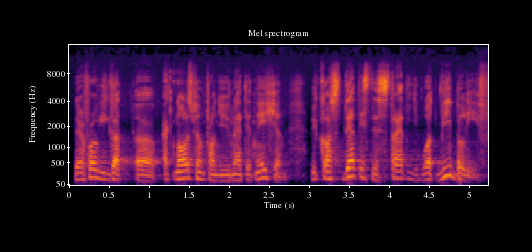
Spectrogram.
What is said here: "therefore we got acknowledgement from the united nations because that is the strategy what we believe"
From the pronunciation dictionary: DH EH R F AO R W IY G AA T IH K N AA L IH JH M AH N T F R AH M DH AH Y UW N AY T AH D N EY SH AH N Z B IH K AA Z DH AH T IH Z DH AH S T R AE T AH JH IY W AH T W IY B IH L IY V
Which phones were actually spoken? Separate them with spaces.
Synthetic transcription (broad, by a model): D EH R F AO R W IY G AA T IH K N AA L IH JH M AH N T F R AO M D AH Y UW N AY T AH D N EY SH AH N B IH K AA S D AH T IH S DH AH S T R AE T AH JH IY W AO T W IY B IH L IY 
